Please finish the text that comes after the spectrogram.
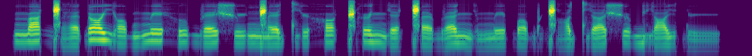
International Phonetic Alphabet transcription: ma˧ɡ͡ǁæ˨ɗɔ˦ jɔ˨b me˦hu˧bɛ˨˦ ʃy˧ŋ͡ǁɛ˧tʲɵ˧ hɔ˧ǁʰɵ˧nʲæ˨ǁæ˨b æ˦nʲə˨ me˧ɓɔ˧b ɡ͡ǁɑ˨tʲɑ˨˦ ʃɵ˧bjɑ˧j ɗy˨

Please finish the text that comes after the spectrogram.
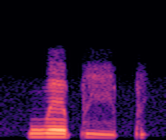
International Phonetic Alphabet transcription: wɛpi̤p

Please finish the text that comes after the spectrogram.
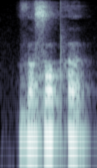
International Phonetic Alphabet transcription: ðɔsɔpʰʌ

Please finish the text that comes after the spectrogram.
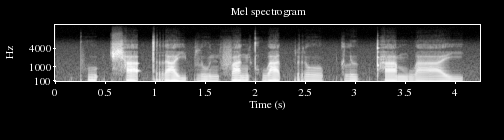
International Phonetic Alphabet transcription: pʰu˦˥ʔt͡ɕʰa˨˩ʔtra˧j plu˩˦nfa˥˩nkʰwa˦˥t̚proː˨˩p̚ klɯ˨˩k̚pʰa˧m wa˦˥j

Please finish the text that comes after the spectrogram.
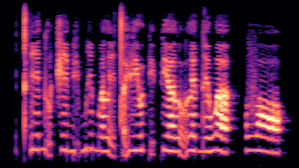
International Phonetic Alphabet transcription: tʼidṵ t͡ʃibʲṵbibə lḭtə̰vʲupʲə̰ pʲɜlṵ lɪdɪwɜ | vɔ

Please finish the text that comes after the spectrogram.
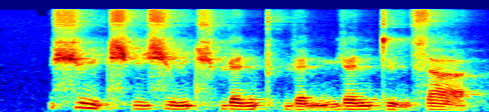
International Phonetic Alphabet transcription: ɕy˥˩nt͡ɕʰi˧˥ɕy˧˥nt͡ɕʰɥɛ˧˥n pʰɥɛ̰˨˩n mjɛ˥nt̪y̰˨˩nsä˥˩

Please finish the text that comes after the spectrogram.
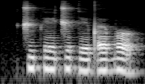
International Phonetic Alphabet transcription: t͡ʃypʰɪː t͡ʃʏkɪːpʼəː bo

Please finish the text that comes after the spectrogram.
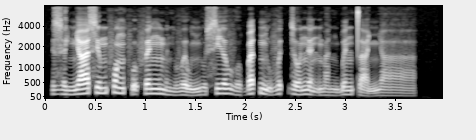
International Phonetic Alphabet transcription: zə̤˨˩jɲaː˨˦sɨ˨˦m fɔ˧ŋfo̰˧˨fɛ˧ŋmə̤˨˩n vəː˧˩wɲṳ˨˩si˧ə̯ vo̤˨˩ɓa˦˥t̚ɲṵ˧˨ və˦˥t̚ zo˨˦ nə̰ː˧˨nma̤˨˩nɓə˧nt̪aː˧˩ ɲa̤ː˨˩

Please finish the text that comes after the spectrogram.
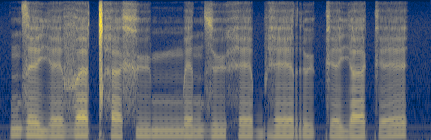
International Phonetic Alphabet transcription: nzeje vɛǀʰɛ xymːe nzyhe bʱery kejɛke

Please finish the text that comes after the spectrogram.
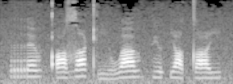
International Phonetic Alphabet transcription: rɛ˦vqʼɯ˧ zˤi˦kʼi˨ wa˦vpʲɯ˧ʔi˦˨ tˤi˦

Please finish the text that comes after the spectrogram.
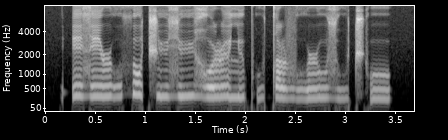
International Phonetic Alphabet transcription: ʔezeɹo̤ θot͡ʃyzy ɣoɭølʲupʼṳ tɑɭvo̤ ɹuzṳ t͡ʃʼu

